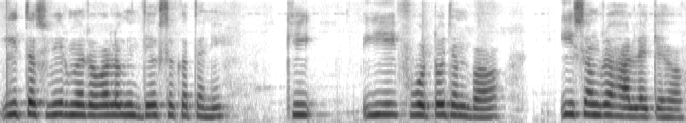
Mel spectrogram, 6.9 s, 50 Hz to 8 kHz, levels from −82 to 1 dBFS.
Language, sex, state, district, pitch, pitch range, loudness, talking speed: Bhojpuri, female, Bihar, Gopalganj, 255 Hz, 230-265 Hz, -23 LUFS, 140 wpm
